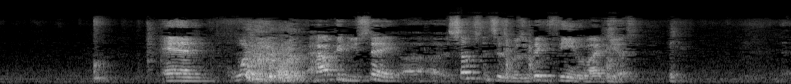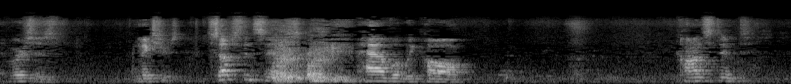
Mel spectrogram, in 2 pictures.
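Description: A man speaks calmly nearby, explaining.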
